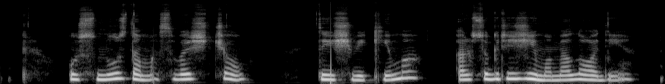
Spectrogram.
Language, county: Lithuanian, Panevėžys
